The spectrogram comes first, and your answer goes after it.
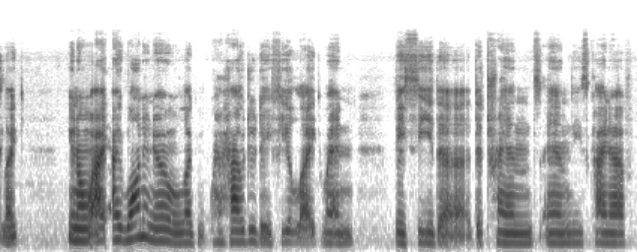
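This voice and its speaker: A woman's voice: deep voice, creaky, dry recording. A woman from Iran with an Iranian accent, whose first language is Azeri, hosting a casual livestream chat and thinking aloud with lots of fillers. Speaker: fragrance channel host.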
